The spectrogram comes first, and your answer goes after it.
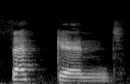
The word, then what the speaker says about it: second: good second second good so the o and d it almost sounds more like an ind and you do pronounce the d it's a d sound second it doesn't turn into a t here that's only when it's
